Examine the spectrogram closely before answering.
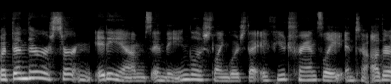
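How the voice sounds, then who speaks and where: A woman's speech runs at a fairly quick pace, its pitch varying in an ordinary way. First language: Russian. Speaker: founder of a card game business, former art director. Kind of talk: podcast conversation.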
